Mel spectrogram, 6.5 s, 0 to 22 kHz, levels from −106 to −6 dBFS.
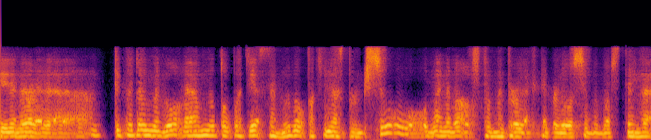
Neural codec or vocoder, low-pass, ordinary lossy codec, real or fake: codec, 16 kHz, 0.5 kbps, FreqCodec, smaller model; 5.4 kHz; AAC, 32 kbps; fake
